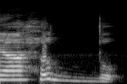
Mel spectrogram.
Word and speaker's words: يَحُضُّ: So for you to be able to pronounce the dot perfectly, you've got to assume you're pronouncing 2 dot. So you're having a dot with sukun plus another dot with the dhamma.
